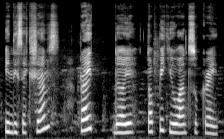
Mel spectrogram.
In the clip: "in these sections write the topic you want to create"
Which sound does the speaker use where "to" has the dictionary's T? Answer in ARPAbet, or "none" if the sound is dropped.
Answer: S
